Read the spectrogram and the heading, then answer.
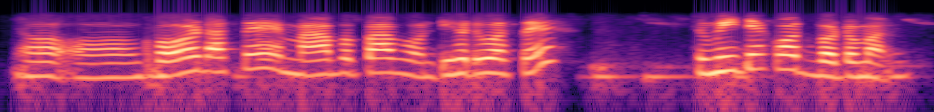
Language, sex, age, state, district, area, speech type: Assamese, female, 30-45, Assam, Tinsukia, urban, conversation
